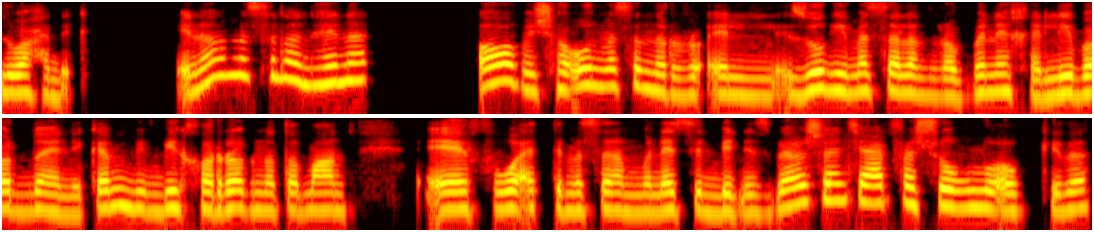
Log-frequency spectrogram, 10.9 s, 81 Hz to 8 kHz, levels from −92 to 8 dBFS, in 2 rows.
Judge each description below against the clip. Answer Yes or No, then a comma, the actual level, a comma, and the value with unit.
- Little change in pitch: No, average, 3.4 semitones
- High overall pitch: Yes, high, 200 Hz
